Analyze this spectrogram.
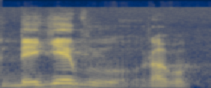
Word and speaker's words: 네게브: 네겝이라고 되어 있는 곳은 원래 네게브라고 발음할 수가 있는데 브엘세바를 중심으로 한 유대 남부의 사막지대, 마치 사막과 같은 지대가 있습니다.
